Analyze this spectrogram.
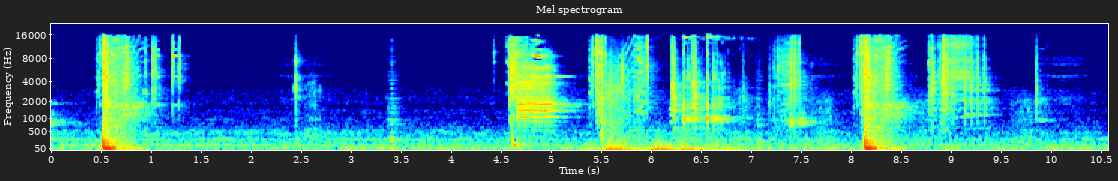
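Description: Electronic game sounds whoosh and thud as cards are played.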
